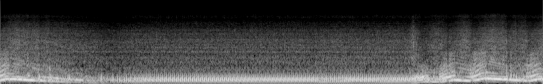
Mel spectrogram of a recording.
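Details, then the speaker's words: 2014 Yamaha R6 after unrestricted ECU flash: clean climb to a steady high hold, then quick crisp blips rising and falling without stumbling; runs smoothly with much better throttle response. "all right guys take a closer and how much better the bike just responds to the throttle and how much better it runs now that we got the flash"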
